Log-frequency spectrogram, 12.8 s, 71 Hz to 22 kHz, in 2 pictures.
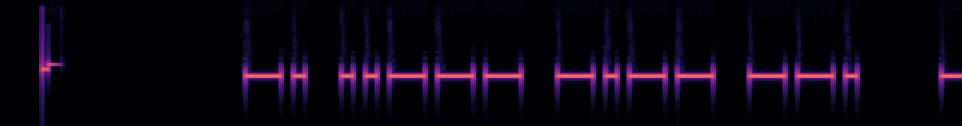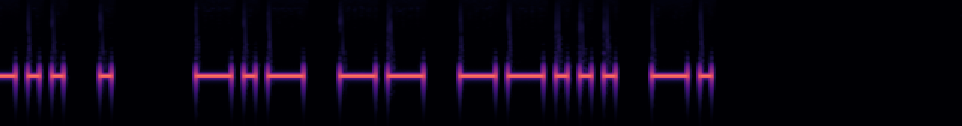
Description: Morse code, heard as a keyed tone, about 15 wpm, 700 Hz. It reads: N2YG DE KM7N
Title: USA Callsign DE Callsign - 4 Characters - 15wpm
